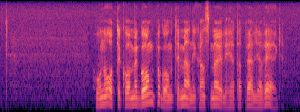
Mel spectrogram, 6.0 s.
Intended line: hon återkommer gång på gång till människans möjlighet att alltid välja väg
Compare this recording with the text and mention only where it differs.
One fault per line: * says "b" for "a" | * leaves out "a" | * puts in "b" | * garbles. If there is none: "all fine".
* leaves out "alltid"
